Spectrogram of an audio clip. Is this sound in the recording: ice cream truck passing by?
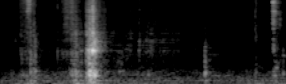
no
